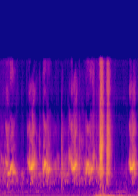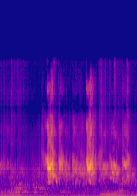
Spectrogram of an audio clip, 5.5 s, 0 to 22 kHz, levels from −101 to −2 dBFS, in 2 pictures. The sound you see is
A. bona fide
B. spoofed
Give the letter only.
B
